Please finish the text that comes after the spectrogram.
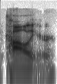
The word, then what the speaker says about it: Collier: I keep mispronouncing his name, by the way, Collier.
